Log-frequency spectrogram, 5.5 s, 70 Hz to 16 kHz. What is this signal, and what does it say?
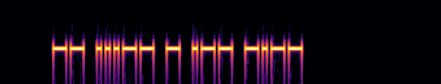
Morse code, heard as a keyed tone, about 22 wpm, 700 Hz. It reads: M3TWY
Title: DXCC-100 Call Signs - 5 Characters - 22wpm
